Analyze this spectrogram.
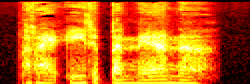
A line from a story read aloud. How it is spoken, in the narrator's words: she whispered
